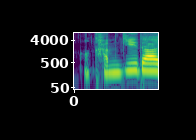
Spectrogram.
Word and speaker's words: 감기다: 자, 이때는 된소리 적용하면 안 되고요. 감기다 이렇게 평음으로 발음하셔야 돼요.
